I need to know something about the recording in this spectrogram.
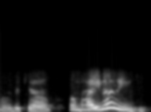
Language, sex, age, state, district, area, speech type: Odia, female, 18-30, Odisha, Dhenkanal, rural, conversation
